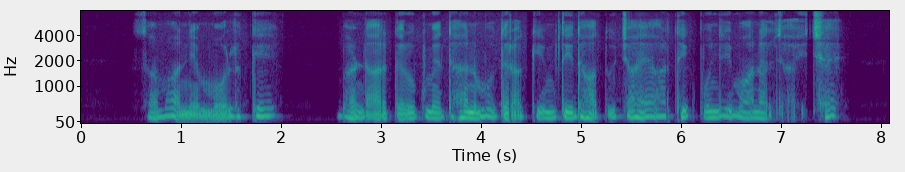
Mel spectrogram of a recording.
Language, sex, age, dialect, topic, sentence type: Magahi, male, 51-55, Western, banking, statement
